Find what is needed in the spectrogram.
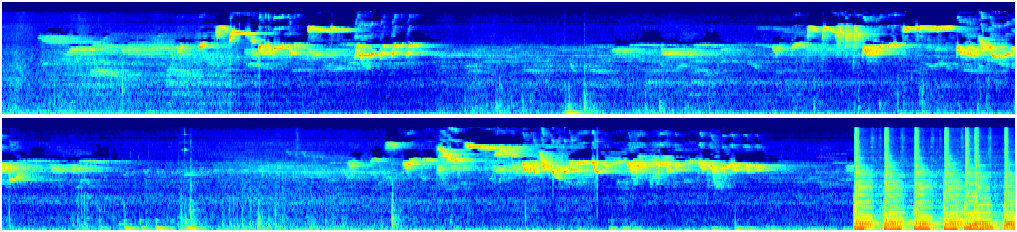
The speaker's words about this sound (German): nicht etwas blechern klingen, weil die Geräusche aus dem Handy-Lautsprecher kommen, aber ganz ohne geht's jetzt auch nicht, wenn wir so viel über diesen einen Vogel gesprochen haben. Lauschen wir doch mal kurz dem Gesang des Rotkehlchens.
